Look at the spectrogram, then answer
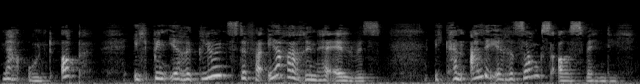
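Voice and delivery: high-pitched, eager gushing; gushing fan. Acted. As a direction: gush like a devoted fan. Fan gushing to her idol.

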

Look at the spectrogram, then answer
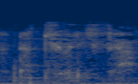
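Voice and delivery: tonlos, stockend; flüstere und brich ab; abgebrochenes Flüstern. Acted. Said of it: "versuche ich eine Antwort". (abgebrochenes Flüstern)

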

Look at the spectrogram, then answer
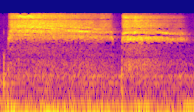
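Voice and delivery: gehauchtes Meeresrauschen nachahmen; geflüstertes Wellenrauschen. Acted. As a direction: rausche wie Wellen, tonlos. Wellengeräusch nachgeahmt. (nachgeahmtes Wellenrauschen, gehaucht)

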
